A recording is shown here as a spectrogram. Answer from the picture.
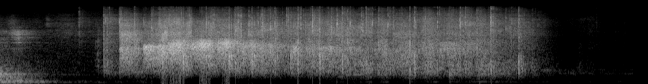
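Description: Audience applauding, starting about a second in, holding for about four seconds and dying away near the end.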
